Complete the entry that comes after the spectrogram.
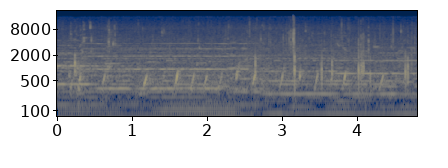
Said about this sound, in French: la princesse s'approche du lac, y plonge son doigt et goûte ce fameux liquide jaune crème. Hmm, mais, mais c'est de la crème anglaise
